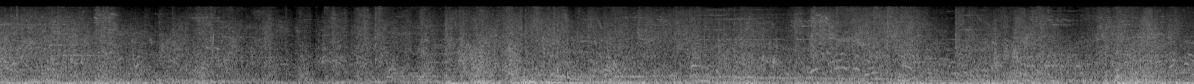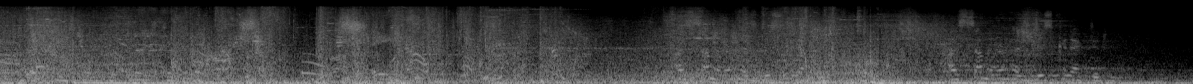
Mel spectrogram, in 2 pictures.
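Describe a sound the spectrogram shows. Magic spells burst, whoosh and crackle rapidly in a hectic fight.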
